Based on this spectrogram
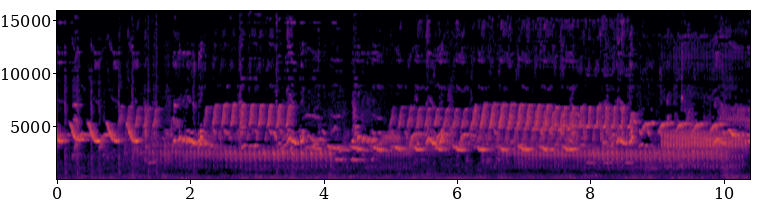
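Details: Canary singing a long, continuous song of rapid repeated trills and rolling phrases, high-pitched throughout, with fast buzzy note series shifting in tempo and a steady, fairly loud delivery.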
